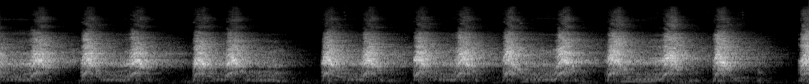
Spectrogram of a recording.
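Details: A Norwich Terrier confronting a C-3PO figure from Star Wars lets out quick bursts of loud, harsh barks, about fourteen in eight seconds, grouped in twos and threes, with a brief pause near the middle.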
